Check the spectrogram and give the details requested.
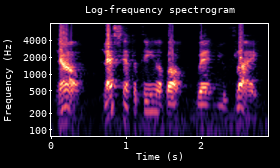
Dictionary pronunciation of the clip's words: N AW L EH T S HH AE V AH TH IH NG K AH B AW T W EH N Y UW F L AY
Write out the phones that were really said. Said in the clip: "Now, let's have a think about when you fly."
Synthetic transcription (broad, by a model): N AW L EH T S HH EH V AH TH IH NG AH B AW T W EH N Y UW F L AY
